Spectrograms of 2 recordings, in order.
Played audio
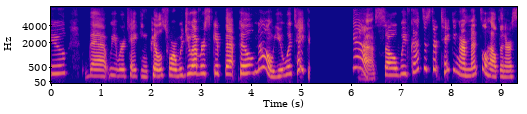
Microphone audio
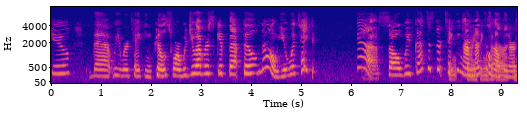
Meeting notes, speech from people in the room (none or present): present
